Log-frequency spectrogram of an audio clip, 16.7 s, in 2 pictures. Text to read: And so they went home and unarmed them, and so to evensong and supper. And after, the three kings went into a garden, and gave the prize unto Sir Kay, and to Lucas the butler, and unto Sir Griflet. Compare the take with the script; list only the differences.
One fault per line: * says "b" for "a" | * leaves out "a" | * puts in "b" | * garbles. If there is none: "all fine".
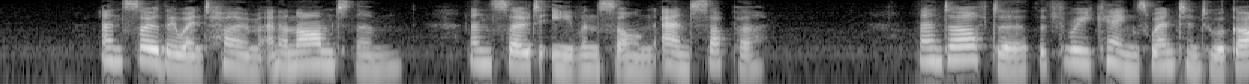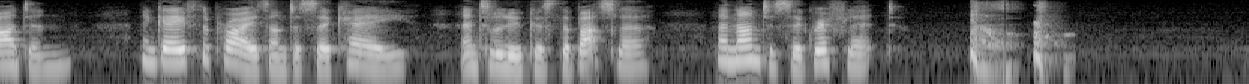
all fine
